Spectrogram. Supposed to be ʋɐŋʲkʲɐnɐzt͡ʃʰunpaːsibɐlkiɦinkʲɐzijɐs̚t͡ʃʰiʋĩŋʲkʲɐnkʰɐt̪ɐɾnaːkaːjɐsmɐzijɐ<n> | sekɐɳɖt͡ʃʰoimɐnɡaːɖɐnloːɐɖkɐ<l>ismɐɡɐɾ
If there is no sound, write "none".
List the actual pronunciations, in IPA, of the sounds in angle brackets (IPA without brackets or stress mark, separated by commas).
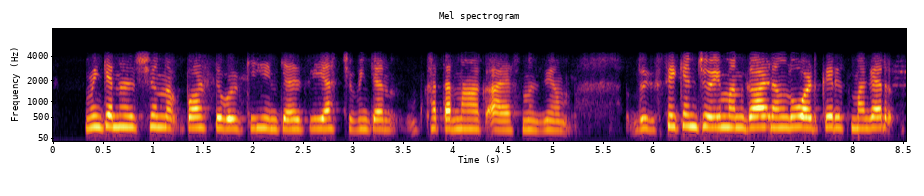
m, ɾ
